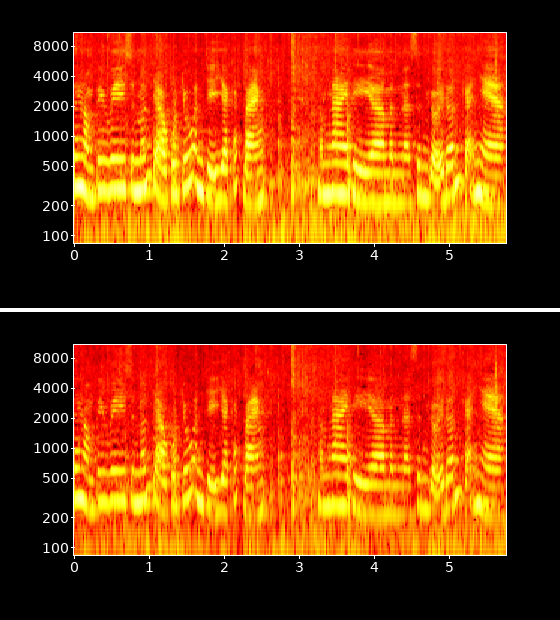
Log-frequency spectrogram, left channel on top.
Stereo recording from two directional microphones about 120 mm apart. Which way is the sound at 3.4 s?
30° left (ahead or behind).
